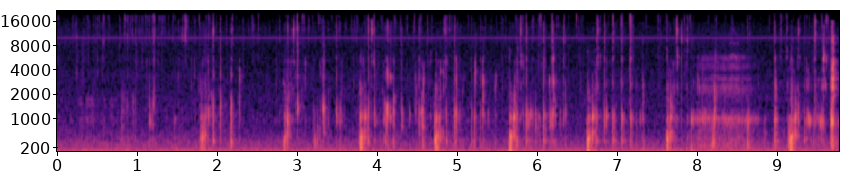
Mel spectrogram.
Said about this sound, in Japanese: ゴクゴクの音も聞く？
